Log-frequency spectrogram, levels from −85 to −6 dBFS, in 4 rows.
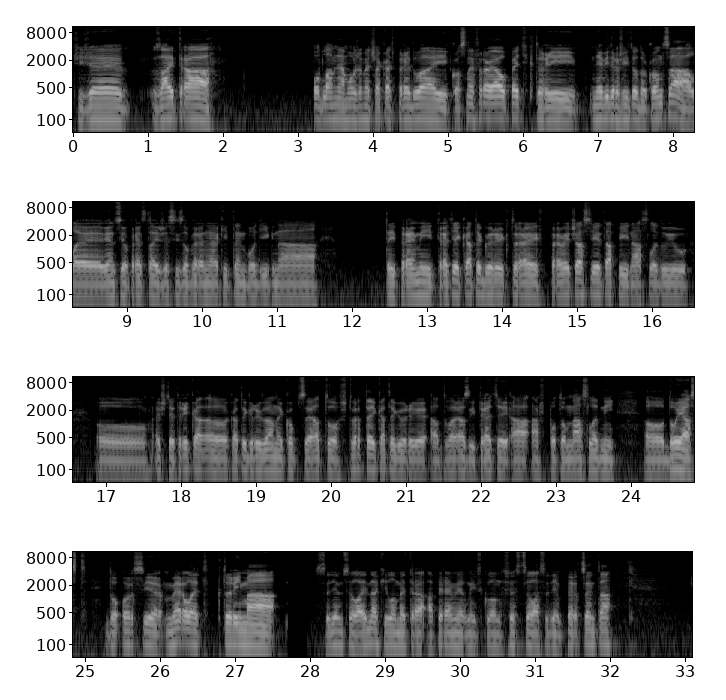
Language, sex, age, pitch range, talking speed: Slovak, male, 20-39, 85-100 Hz, 120 wpm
